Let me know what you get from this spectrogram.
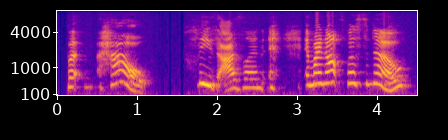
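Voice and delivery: Lucy begging Aslan, high and loud; pleading girl. Acted. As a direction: beg Aslan for an answer.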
